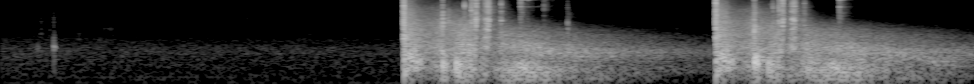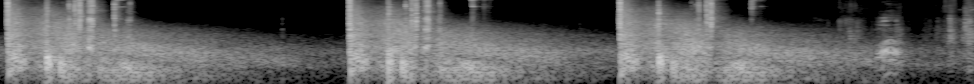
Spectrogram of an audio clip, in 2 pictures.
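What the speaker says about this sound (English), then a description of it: "it sure is strange to shoot a Lee Enfield that is scoped" A scoped Lee Enfield sporter rifle fired at an outdoor rifle range. Five loud, sharp shots come at a fairly even pace a few seconds apart, each one trailing off in a brief echo. Before the first shot there is only quiet background.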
